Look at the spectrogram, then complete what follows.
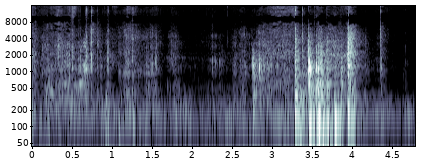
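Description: Pages of a book being handled and turned, with a louder burst of rustling about three seconds in.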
